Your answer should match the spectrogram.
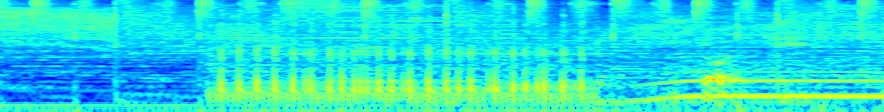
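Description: Engine of a large-scale radio-controlled Fieseler Storch model plane: from about a second in, a rapid even pulsing as it runs at low throttle, then a short rise to a steady higher-pitched drone about three seconds in as it opens up for the takeoff run. Music plays underneath.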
